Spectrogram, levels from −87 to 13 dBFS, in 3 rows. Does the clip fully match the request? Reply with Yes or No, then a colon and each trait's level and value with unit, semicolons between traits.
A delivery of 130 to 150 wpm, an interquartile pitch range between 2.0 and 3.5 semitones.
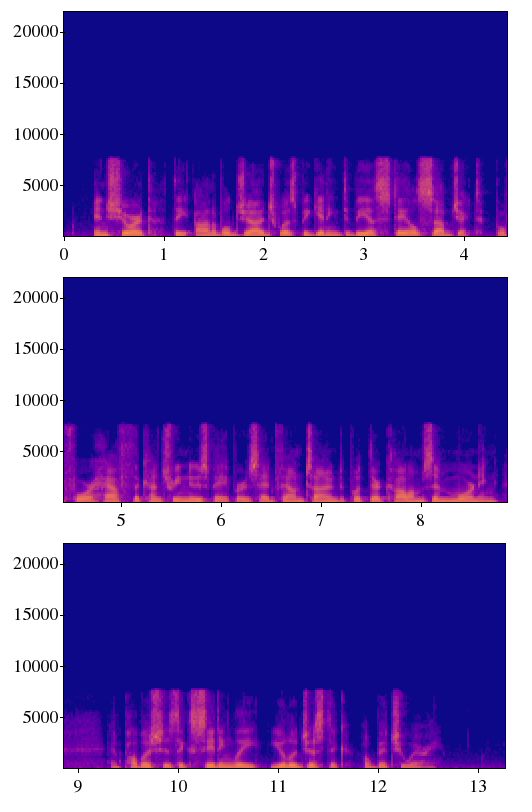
Yes: average, 145 wpm; average, 2.9 semitones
